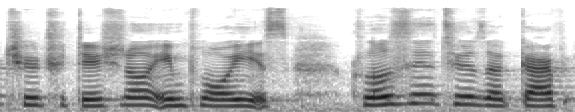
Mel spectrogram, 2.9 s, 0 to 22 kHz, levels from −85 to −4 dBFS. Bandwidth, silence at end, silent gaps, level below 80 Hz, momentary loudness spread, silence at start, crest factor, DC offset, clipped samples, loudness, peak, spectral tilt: 16.5 kHz; 0 s; none; -54 dBFS; 5 LU; 0 s; 14 dB; under 0.1%; under 0.1%; -21 LUFS; -6 dBFS; -4 dB/octave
